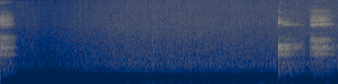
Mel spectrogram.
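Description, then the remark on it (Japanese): Steady rain hisses, growing gradually louder and denser as the downpour strengthens, with a couple of brief brighter bursts near the end. No one speaks. “またちょっと雨強くなってきましたね。”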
